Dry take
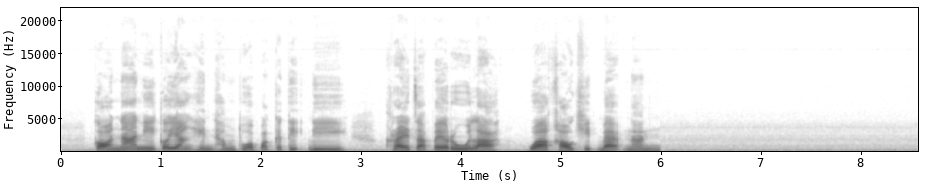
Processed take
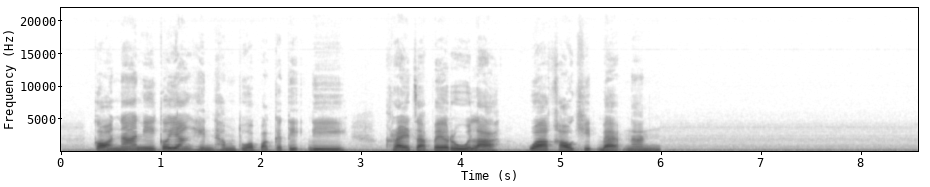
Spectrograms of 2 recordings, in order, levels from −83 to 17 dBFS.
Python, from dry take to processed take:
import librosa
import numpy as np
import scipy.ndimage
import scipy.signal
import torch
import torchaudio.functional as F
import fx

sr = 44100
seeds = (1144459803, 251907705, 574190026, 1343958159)

y = fx.low_shelf(x, sr, hz=470.0, db=9.5)
y = y * 10.0 ** (1.5 / 20.0)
